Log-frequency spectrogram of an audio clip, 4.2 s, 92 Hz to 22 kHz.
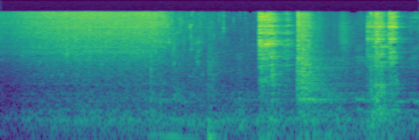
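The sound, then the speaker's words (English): A 55-year-old woman washes the dishes at a sink after a meal: a running tap hisses steadily, then a few sharp clatters of plates and cutlery knock together, loud with no talking. “washes the dishes after they eat.”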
